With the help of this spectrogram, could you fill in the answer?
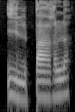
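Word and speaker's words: parlent: And the last one, so even if you've got this ent, well, don't hate me, but you won't pronounce these letters, okay? You have to write them for the plural form, but you don't pronounce them, so you get il parle, elle parle.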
